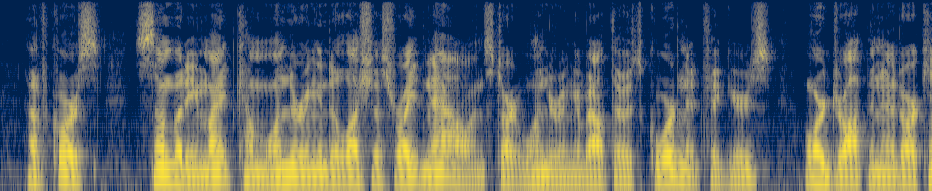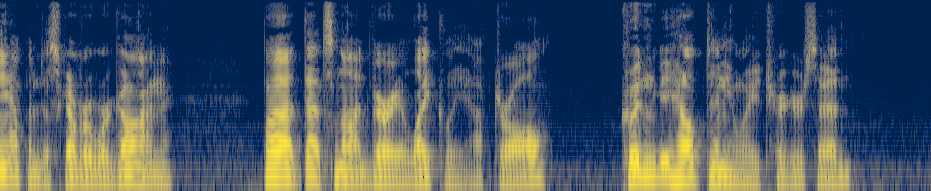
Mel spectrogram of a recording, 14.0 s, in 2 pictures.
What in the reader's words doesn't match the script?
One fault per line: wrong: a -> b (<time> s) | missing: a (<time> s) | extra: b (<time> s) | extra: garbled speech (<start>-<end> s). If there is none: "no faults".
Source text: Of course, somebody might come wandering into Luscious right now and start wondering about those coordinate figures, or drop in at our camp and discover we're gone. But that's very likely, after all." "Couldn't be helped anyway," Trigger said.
extra: not (9.5 s)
